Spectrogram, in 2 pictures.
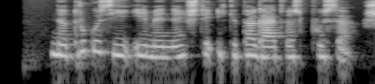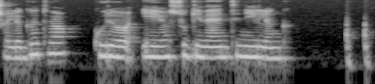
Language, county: Lithuanian, Šiauliai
